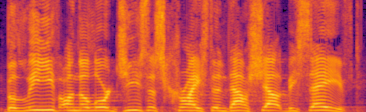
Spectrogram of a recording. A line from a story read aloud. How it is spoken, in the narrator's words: John Harper shouted back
